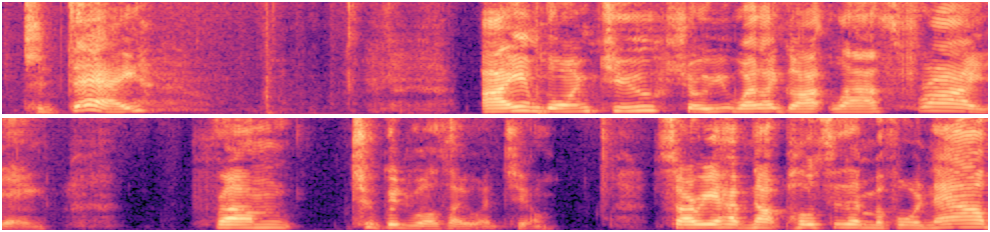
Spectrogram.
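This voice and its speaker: Chewing gum as she talks, a woman who runs an online vintage shop chats to camera about her finds in a rambling, apologetic way, cutting herself off often. Her voice is medium-pitched with a darkish tone.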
